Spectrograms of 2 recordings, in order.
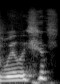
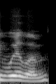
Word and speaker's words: Willem: I pronounced his name as William for some reason but it's actually Willem.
